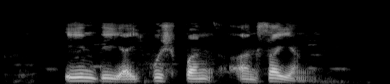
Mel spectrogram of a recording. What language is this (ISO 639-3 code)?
qup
